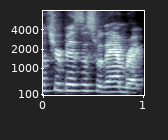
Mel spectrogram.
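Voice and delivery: insistent, pressing tone. Voicing Edmund questioning a stranger: demanding tone. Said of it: "Edmund says in a demanding tone".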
